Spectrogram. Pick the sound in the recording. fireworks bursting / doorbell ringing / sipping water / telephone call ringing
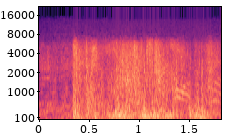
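fireworks bursting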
